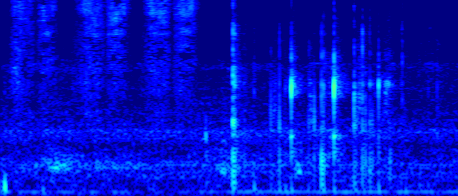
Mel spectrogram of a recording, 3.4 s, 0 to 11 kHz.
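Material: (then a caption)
Vinyl. A fingertip and nail scratch the face of a small, hollow vinyl Funko Pop figure held sideways. Soft, airy rubbing swells fill the first second and a half. About eight sharper, bright scratching clicks with a faint ring near 2.7 kHz follow, each dying away almost instantly.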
